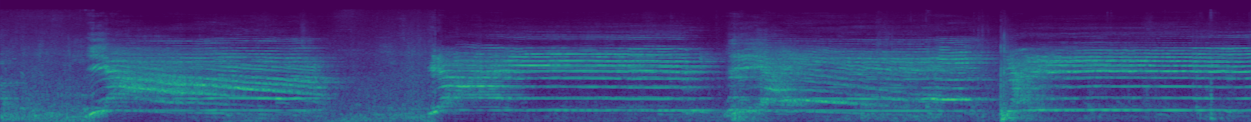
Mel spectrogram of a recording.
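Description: Several people chant long, drawn-out notes together in a large echoing hall.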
